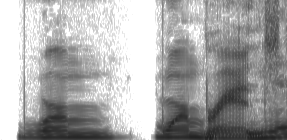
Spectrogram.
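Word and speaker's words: Wurmbrand: Warmbrand.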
